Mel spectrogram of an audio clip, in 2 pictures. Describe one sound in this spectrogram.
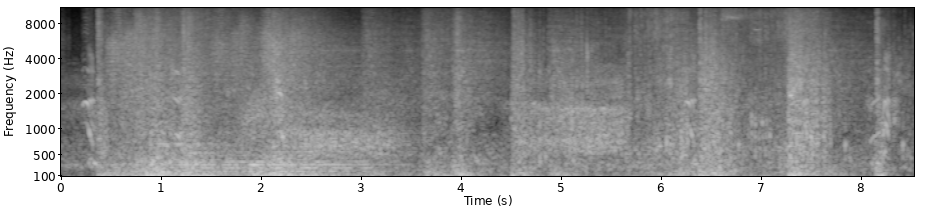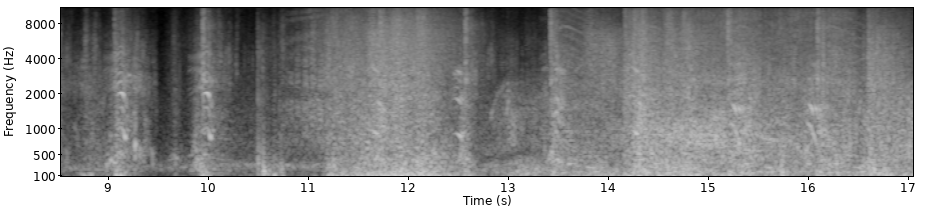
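Magic spells crackle and burst in a game battle.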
